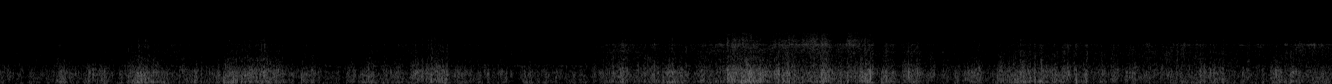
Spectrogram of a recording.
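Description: Bicycle tyres hum on a paved road.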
